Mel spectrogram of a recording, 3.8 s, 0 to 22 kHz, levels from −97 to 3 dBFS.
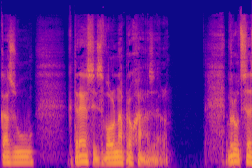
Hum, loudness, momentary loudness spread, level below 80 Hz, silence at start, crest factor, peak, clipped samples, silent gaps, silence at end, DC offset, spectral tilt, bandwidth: none; -24 LUFS; 20 LU; -48 dBFS; 0 s; 20 dB; -4 dBFS; under 0.1%; none; 0 s; under 0.1%; -4.5 dB/octave; 18 kHz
